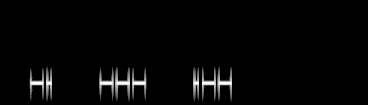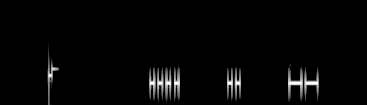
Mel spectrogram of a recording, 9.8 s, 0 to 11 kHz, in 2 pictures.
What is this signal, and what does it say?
Morse code, heard as a keyed tone, about 21 wpm, spaced as for 10 wpm, 700 Hz. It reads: NOW HIM
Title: 4x Character Spacing - Top 100 Words - 22wpm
